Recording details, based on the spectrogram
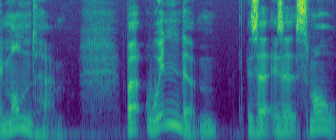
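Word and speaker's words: Wymondham: Windham is one of those curious English towns that's spelled entirely differently from how it is pronounced. It's it's spelled Y Mondam, but Windham is a is a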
